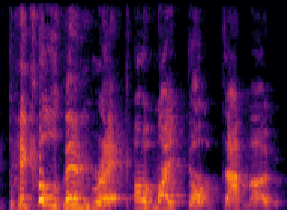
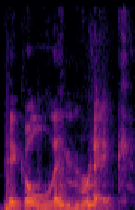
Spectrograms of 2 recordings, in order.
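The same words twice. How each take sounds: First: High, loud, laughing exclamation; laughing outcry. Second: Said in the usual way. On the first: Real, not acted. Friend cracking up at Pickle Limerick, loud and high. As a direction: burst out with delighted disbelief.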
